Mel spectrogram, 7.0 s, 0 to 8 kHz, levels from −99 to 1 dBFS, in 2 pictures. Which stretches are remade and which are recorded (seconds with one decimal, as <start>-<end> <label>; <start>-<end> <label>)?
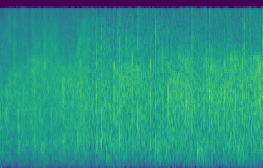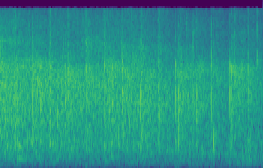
0.0-1.2 remade; 1.2-7.0 recorded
